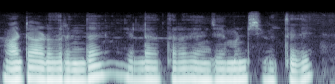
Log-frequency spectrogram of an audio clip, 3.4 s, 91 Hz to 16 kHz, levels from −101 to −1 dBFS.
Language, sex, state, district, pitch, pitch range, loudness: Kannada, male, Karnataka, Koppal, 120 Hz, 115-125 Hz, -17 LUFS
